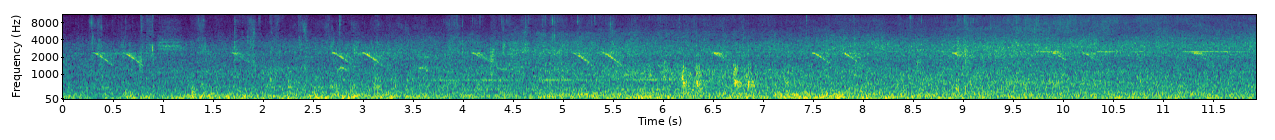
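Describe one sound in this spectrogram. Cars drive by on a street nearby.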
